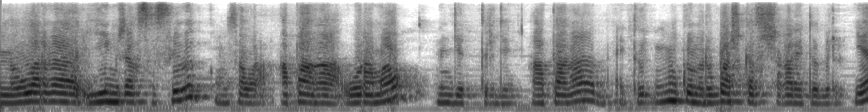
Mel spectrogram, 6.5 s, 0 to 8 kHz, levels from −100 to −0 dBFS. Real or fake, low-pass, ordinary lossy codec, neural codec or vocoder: fake; 7.2 kHz; none; codec, 44.1 kHz, 7.8 kbps, Pupu-Codec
